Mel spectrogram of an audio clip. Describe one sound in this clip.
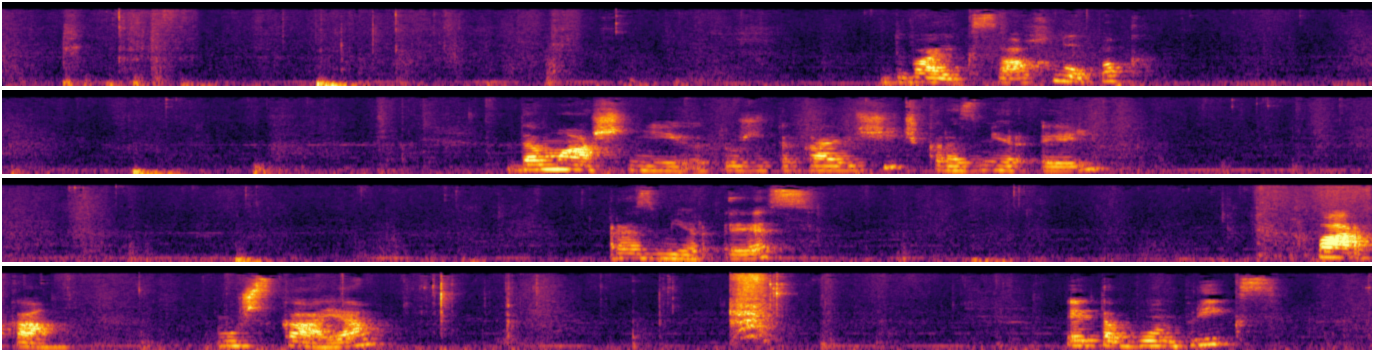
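Fabric rustles softly as clothes are handled and smoothed.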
